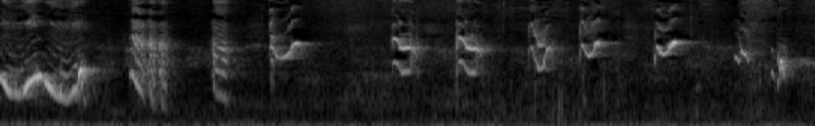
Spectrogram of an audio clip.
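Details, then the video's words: Black-naped oriole, a pet male singing isian to court a female: one low wavering whistled phrase opens, followed by a spaced series of sharp high notes that rise and drop, about two per second. "BURUNG KEPODANG GACOR MENGELUARKAN ISIANNYA UNTUK MERAYU BETINA"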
